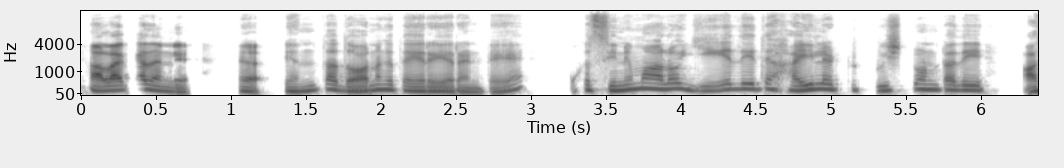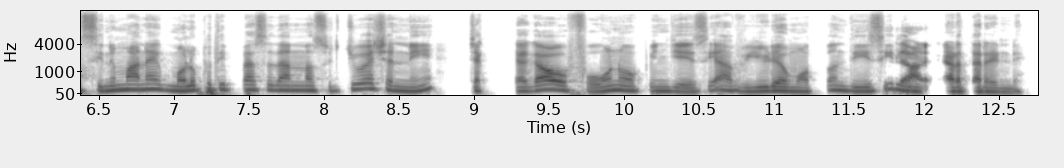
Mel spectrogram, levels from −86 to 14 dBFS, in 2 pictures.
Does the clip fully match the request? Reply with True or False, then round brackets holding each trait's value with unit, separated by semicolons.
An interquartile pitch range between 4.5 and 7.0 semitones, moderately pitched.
True (5.2 semitones; 155 Hz)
